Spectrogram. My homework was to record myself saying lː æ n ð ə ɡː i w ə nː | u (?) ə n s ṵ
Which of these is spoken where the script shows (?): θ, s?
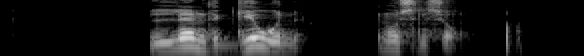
s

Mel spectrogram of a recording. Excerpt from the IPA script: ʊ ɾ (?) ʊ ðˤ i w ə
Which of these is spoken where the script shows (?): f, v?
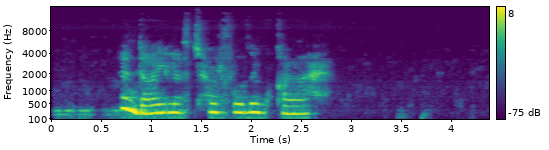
f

